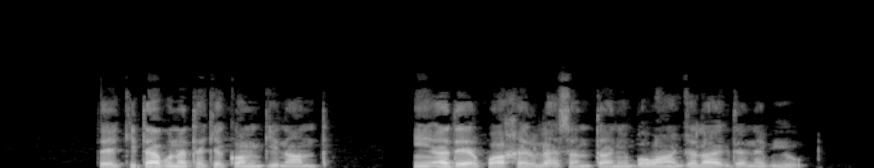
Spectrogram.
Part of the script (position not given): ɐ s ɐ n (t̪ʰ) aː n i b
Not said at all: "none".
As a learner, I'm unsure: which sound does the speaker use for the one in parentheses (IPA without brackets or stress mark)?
t̪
